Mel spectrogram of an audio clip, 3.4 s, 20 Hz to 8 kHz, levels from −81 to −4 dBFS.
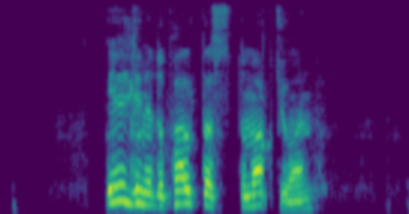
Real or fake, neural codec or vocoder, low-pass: real; none; 7.2 kHz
